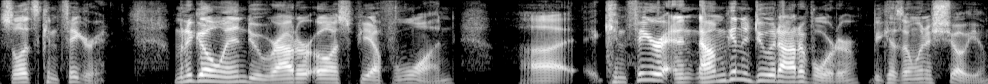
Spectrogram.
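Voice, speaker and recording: Talking at a very fast pace, a man with a fairly high pitch makes very wide pitch swings. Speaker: networking instructor. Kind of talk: tutorial. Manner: casual, conversational.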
